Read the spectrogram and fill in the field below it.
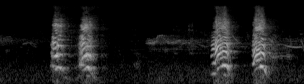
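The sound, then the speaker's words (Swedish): A brown short-haired dachshund, Västerman's dog in the film Djurkompisar (Tjorven, Båtsman och Moses), gives four sharp, high-pitched barks in two quick pairs, separated by a brief pause, with faint whistling tones in the quiet stretches between. No one speaks. “Jag ska bara lite kort nämna också en tax till, och det är ju det är ju i filmen som du var inne på, Djurkompisar, Tjorven, Båtsman och Moses, så finns ju Västermans lilla korthåriga tax, brun, fin.”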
